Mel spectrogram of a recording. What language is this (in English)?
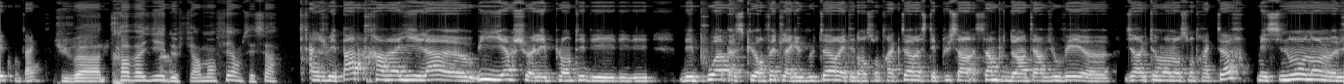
French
